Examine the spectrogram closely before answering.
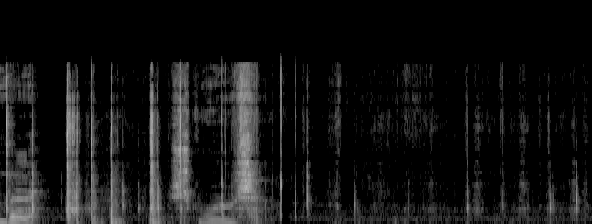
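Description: A screwdriver turns a screw with small metallic clicks.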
